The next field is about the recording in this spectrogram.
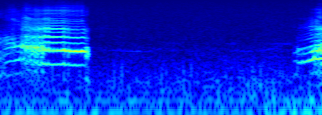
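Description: Hens clucking on a neighbour's lawn: a loud burst of squawking clucks, then a near-silent gap before another burst of clucking starts at the end.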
